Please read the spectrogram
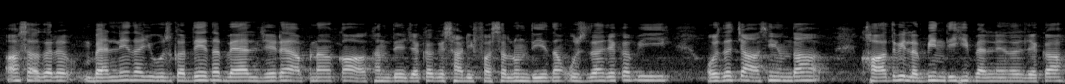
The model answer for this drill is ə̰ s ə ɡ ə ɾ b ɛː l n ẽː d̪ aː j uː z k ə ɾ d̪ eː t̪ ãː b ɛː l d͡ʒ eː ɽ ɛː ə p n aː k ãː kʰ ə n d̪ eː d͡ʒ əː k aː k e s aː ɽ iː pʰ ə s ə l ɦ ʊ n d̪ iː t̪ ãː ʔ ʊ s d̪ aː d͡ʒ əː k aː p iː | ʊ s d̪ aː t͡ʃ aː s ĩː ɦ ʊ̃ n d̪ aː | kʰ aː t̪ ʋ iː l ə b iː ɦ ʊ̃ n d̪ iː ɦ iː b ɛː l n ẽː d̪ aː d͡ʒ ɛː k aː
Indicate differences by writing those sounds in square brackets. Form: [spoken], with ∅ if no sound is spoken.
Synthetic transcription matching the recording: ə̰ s ə ɡ ə ɾ b ɛː l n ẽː d̪ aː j uː z k ə ɾ d̪ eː t̪ ãː b ɛː l d͡ʒ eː ɽ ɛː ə p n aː k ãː kʰ ə n d̪ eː d͡ʒ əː k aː k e s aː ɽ iː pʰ ə s ə l ɦ ʊ n d̪ iː t̪ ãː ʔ ʊ s d̪ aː d͡ʒ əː k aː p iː | ʊ s d̪ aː t͡ʃ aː s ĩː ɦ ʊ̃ n d̪ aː | kʰ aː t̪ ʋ iː l ə b iː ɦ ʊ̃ n d̪ iː ɦ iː b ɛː l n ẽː d̪ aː d͡ʒ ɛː k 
